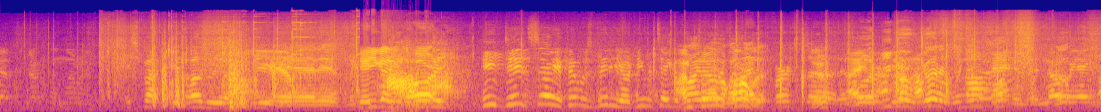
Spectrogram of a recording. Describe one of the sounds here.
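Several men talk with animation close by.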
